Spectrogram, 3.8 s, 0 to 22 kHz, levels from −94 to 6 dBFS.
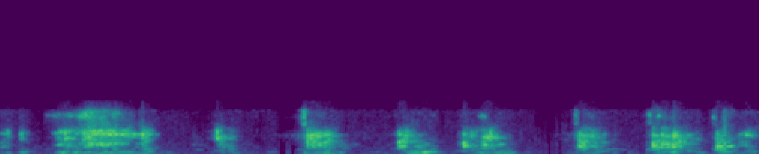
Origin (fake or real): fake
